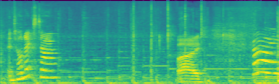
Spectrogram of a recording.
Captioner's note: clapping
